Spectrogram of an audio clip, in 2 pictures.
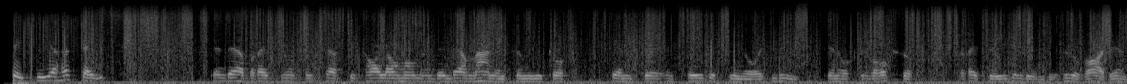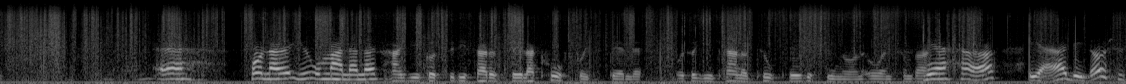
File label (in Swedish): Svenska sagor, dialekter; Folkminnen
